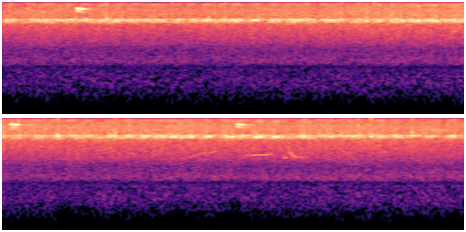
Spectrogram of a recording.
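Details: A flowery meadow hums with grasshoppers: an unwavering shrill whine under steady rapid ticking, with scattered faint bird chirps around the middle and near the end.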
